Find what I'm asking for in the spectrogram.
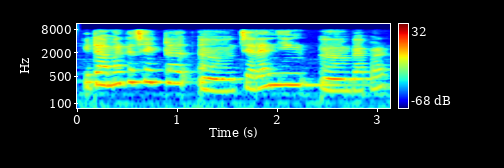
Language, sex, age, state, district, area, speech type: Bengali, female, 18-30, West Bengal, Purulia, urban, spontaneous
